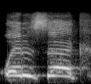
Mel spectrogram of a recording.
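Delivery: very high, squeaky falsetto yelp; voice shooting up. Retold or imitated. Boxer recalls his shorts yanked into his crotch, voice shooting up. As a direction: jump way up into a pained falsetto. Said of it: "it definitely made my voice go up".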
